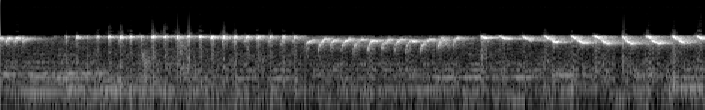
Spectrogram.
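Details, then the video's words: Canary in training, about one month in, singing fast rolling trills of rapidly repeated high notes, with a rattling stretch and a brighter trill toward the end. "Canary singing in training"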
